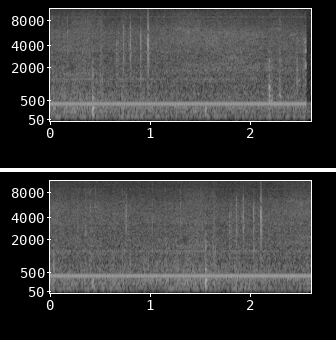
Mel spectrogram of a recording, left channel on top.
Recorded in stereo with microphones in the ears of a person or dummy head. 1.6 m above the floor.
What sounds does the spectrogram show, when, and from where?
Only background noise.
